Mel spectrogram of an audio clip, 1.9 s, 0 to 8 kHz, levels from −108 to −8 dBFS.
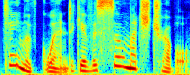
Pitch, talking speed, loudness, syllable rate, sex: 240 Hz, 285 wpm, -17 LUFS, 6.3 syllables/s, female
